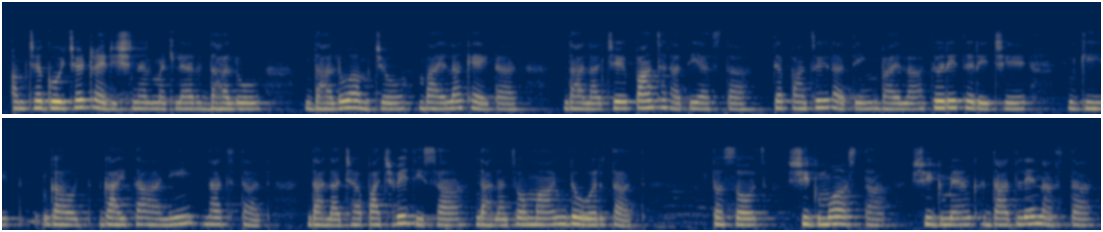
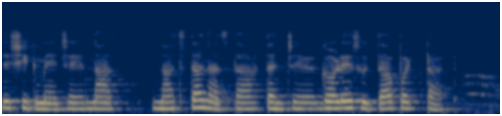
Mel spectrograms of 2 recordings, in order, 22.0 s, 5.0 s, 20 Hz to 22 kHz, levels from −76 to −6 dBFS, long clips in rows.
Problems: none marked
